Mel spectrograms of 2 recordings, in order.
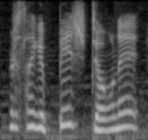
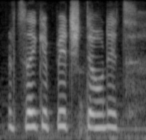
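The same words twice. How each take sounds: First: It is said in the speaker's normal voice. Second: It is said in a put-on old woman voice. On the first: The speaker calls it wrong. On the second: The speaker calls it right.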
